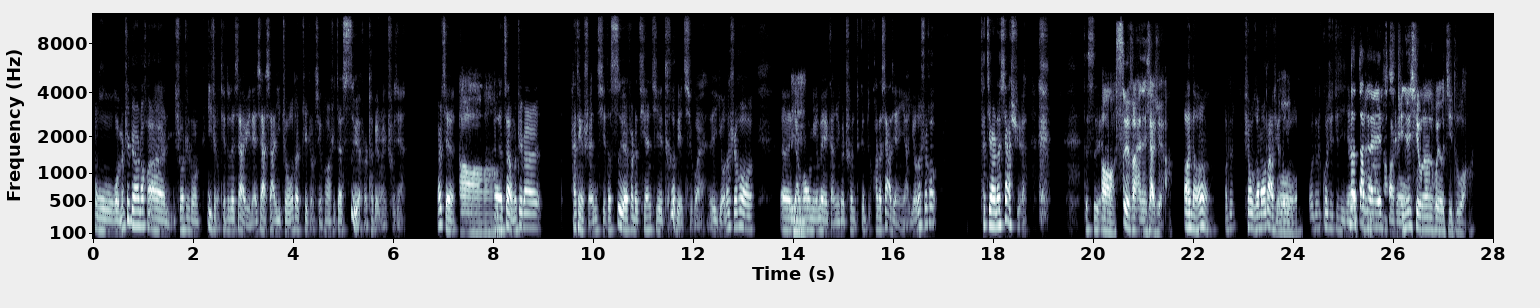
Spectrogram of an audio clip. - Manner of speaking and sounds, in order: teeth sucking; other background noise; chuckle; unintelligible speech
- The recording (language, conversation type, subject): Chinese, unstructured, 你怎么看最近的天气变化？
